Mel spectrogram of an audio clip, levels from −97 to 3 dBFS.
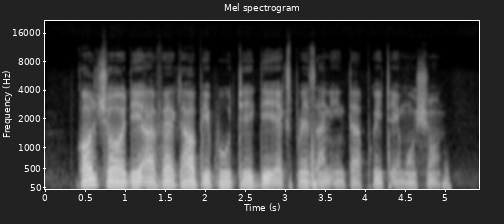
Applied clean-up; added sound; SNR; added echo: none; none; none; none.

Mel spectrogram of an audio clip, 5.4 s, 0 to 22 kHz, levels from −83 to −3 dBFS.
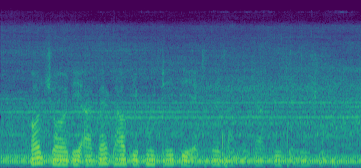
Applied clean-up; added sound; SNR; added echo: none; Engine; 1 dB; none.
